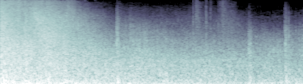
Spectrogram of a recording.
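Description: Heavy mech weapons unload in a single volley into an enemy mech's rear armor in the BattleTech video game, a loud broad blast that rolls off into a decaying rumble with a few faint crackles trailing behind.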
